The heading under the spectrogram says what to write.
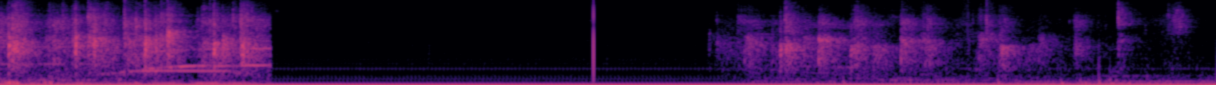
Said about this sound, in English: Oh, if the clapping was for me, then it's good you stopped.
